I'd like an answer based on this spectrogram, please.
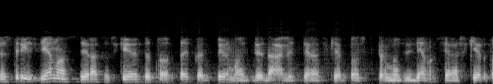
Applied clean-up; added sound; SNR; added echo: neural separator model SepFormer DNS4.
